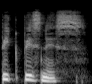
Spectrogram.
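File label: "big business", English, British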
